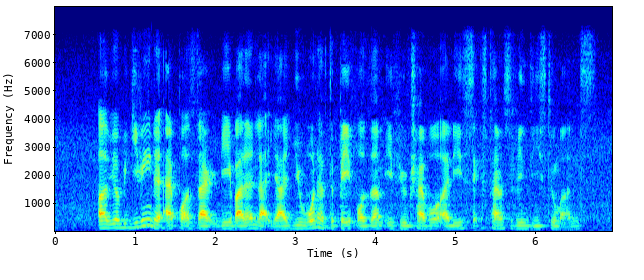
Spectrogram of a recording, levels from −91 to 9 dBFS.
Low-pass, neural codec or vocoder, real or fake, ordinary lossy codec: 7.2 kHz; none; real; AAC, 48 kbps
